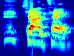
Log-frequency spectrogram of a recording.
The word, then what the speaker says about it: Shante: Shante, I got it forever now.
